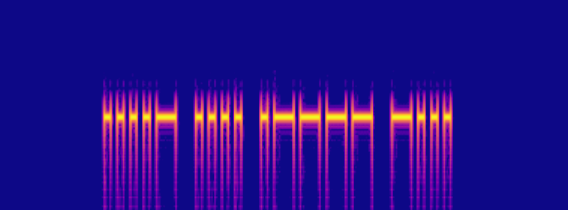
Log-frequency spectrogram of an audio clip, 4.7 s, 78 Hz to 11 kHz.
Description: Morse code, heard as a keyed tone, about 21 wpm, 700 Hz. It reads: 4H1B
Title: Four Challenging Letter-Number Combinations 22wpm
